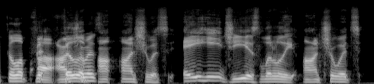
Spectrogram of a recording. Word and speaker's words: Anschutz: Philip Anschutz?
